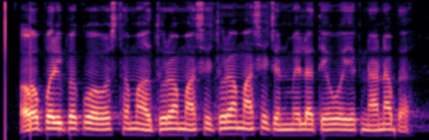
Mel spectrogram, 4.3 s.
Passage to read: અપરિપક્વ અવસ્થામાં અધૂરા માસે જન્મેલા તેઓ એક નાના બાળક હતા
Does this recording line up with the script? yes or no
no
